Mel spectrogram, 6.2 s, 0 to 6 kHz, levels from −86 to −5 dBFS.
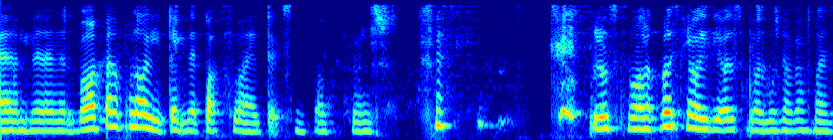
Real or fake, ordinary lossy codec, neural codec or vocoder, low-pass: fake; none; codec, 24 kHz, 1.5 kbps, HILCodec; 5.4 kHz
